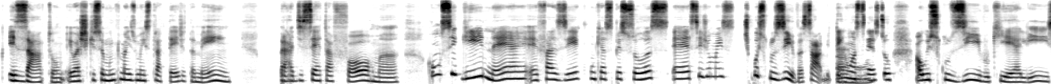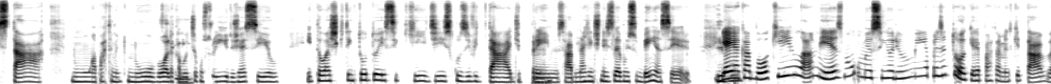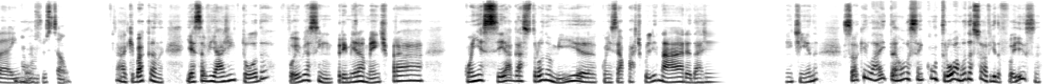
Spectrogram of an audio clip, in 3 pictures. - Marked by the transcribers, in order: static; distorted speech; tapping
- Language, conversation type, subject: Portuguese, podcast, Qual foi o encontro mais surpreendente que você teve durante uma viagem?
